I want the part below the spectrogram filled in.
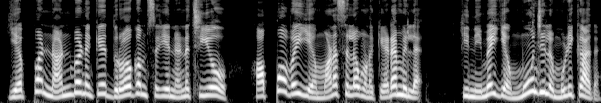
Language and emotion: Tamil, angry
